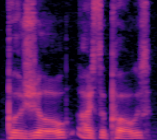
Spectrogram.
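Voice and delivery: ordinary talk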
